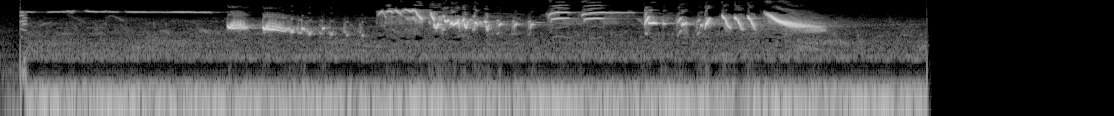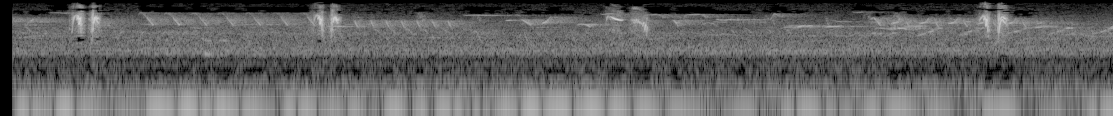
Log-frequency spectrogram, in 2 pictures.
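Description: White wagtail giving sharp, high chirping calls about once a second, after a thin, varied warbling phrase from another bird over a low hum.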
